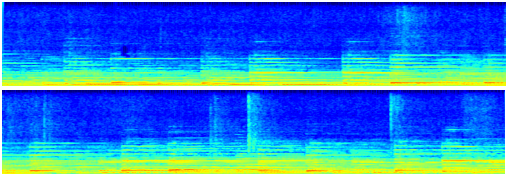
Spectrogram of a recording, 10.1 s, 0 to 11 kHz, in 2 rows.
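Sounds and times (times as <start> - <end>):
slow piano chords: 0.0 - 10.0.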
